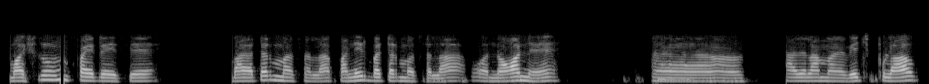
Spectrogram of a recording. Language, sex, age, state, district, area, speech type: Tamil, male, 45-60, Tamil Nadu, Tiruvannamalai, rural, conversation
